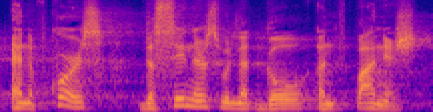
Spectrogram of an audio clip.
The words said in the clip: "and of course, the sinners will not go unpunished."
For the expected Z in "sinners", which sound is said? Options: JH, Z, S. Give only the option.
S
